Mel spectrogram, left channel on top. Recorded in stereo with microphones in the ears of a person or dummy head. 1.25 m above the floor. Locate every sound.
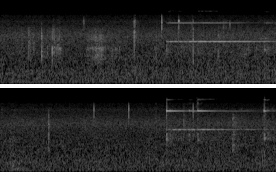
1.7 s a bicycle bell: 75° right (ahead or behind), 3 m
